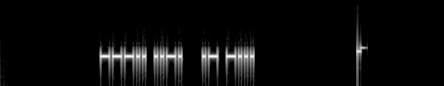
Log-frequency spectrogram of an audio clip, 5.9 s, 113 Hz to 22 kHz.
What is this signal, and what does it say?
Morse code, heard as a keyed tone, about 30 wpm, 700 Hz. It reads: 8F AB
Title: Field Day Exchanges Encore - 30wpm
